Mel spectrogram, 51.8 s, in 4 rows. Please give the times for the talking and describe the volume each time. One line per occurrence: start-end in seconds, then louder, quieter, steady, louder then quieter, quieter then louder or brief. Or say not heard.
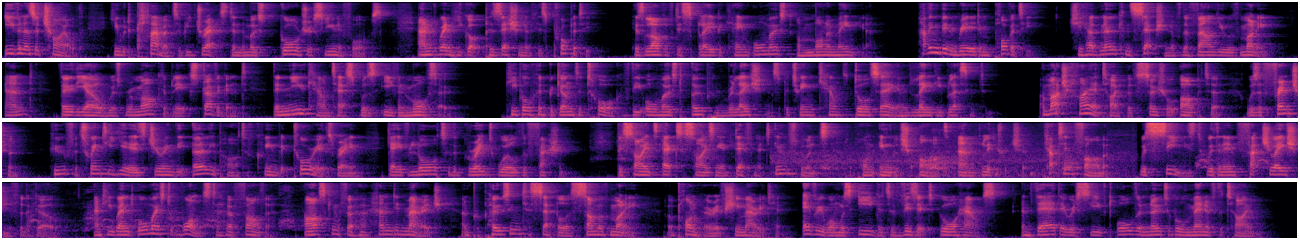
0.0-51.5 steady.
